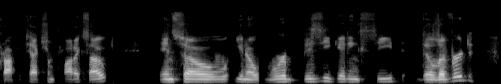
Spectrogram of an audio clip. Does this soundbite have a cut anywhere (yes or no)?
yes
